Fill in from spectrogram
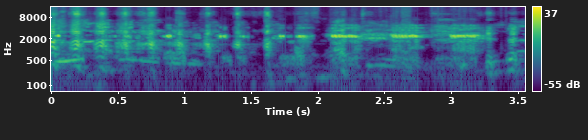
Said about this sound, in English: That doesn't sound like a healthy cricket.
